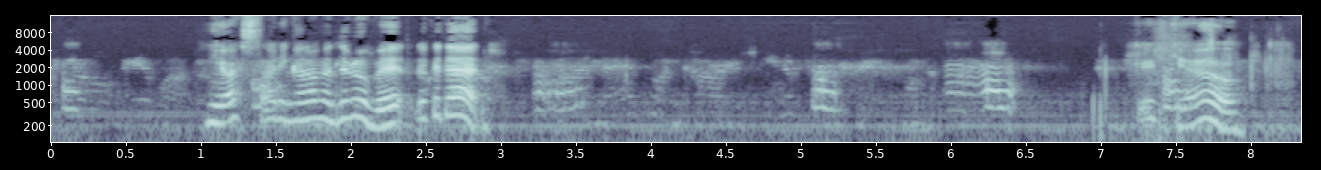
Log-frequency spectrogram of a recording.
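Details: Baby during tummy time: fussing with whiny cries and babbling in short bursts, with quiet room noise behind; a fretful infant cry.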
